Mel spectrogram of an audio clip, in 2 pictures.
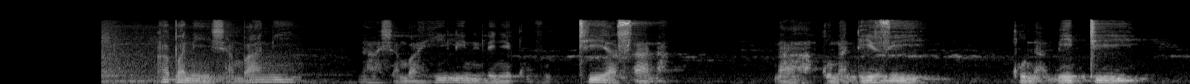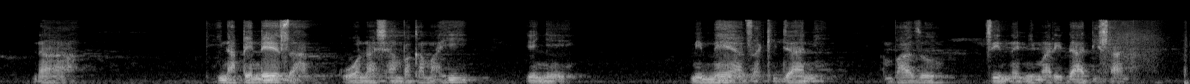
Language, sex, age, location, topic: Swahili, male, 18-24, Nakuru, agriculture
